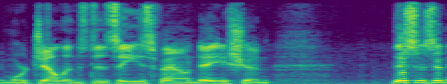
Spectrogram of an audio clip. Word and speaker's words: Morgellons: Charles E Holman Morgellons or more gel ins maybe I'm pronouncing it wrong we'll go with soft G because they're going with the soft G more gel ins disease foundation this is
